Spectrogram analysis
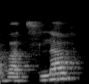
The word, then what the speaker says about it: Vatzlav: Tenemos en la sala al licenciado Sergio Reynoso y a la licenciada Verónica Václav, si lo pronuncié bien.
